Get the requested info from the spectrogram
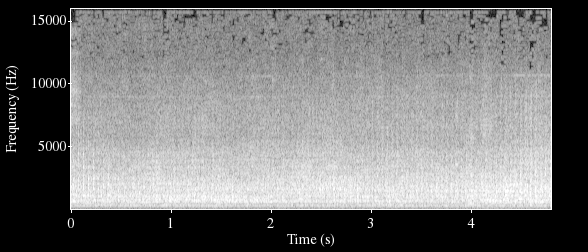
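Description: Light helicopter flying past at low altitude, its rotor and engine running loud and steady with a fast rotor chop in the low end, growing a little louder near the end.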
